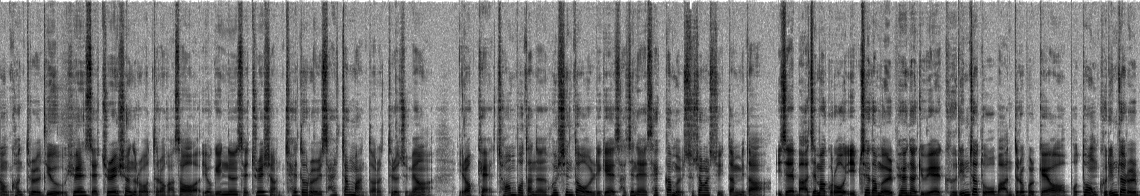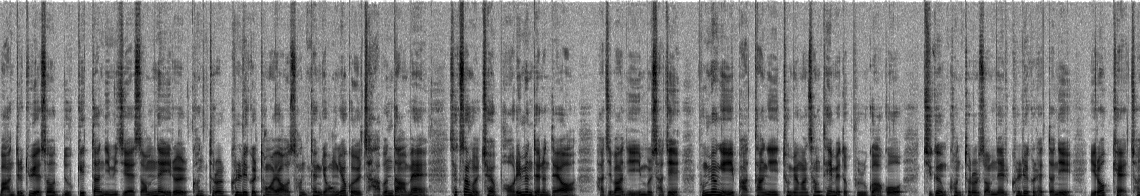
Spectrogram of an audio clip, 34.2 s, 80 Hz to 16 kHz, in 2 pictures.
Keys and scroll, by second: 0.8 super+u.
